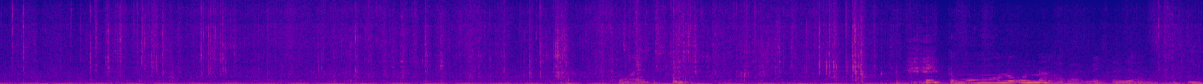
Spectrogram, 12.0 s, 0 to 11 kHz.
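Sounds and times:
aluminium foil crinkling: 0:00.0 - 0:10.3, 0:11.3 - 0:12.0
steady low hum: 0:00.0 - 0:12.0.

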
